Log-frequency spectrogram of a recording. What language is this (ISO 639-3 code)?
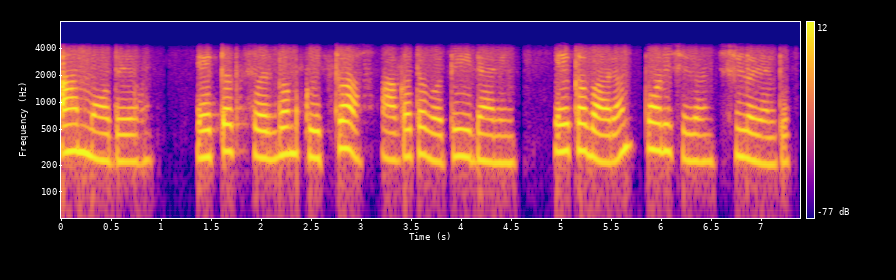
san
